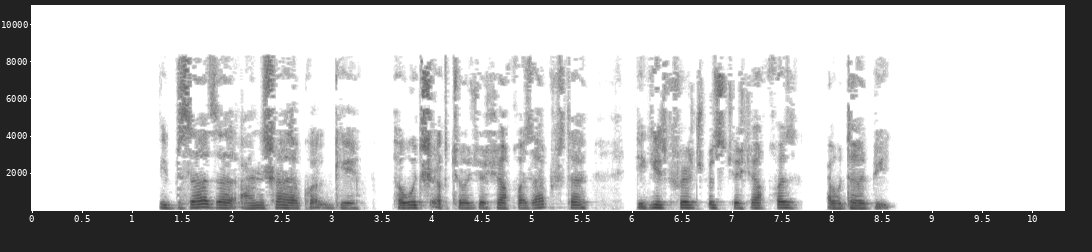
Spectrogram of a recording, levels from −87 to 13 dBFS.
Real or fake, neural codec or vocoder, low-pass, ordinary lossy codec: fake; vocoder, 44.1 kHz, 128 mel bands, Pupu-Vocoder; 9.9 kHz; MP3, 32 kbps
